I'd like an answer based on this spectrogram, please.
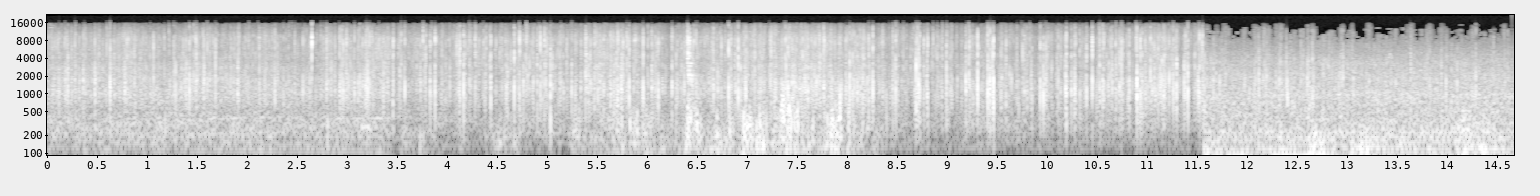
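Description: Rain falling on an umbrella overhead: a dense, steady patter of drop hits. About twelve seconds in it changes abruptly to a duller rain falling on canal water, with a low rumble underneath.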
